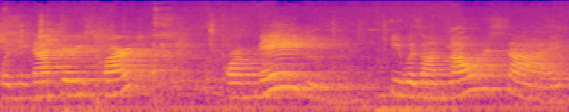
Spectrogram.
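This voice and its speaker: A woman storytelling theatrically in a puppet show, with a dramatic, deliberate and expressive delivery. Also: mid-range voice. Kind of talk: theatrical live storytelling, addressing a puppet companion. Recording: very echoey hall, distant mic, faint noise.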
